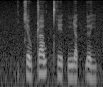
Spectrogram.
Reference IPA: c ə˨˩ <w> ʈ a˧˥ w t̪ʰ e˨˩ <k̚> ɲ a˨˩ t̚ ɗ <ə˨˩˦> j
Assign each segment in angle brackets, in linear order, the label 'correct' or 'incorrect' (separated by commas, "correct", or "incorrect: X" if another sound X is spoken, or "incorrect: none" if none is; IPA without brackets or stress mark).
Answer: correct, incorrect: t̚, incorrect: ə˨˩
